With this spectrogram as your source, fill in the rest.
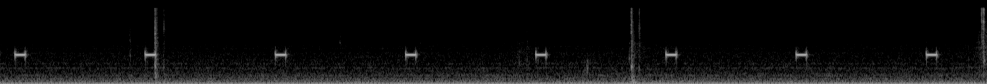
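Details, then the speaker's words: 2006 Citroen C3 petrol with a used replacement radio: short high beeps repeat evenly about every 1.3 seconds in a quiet cabin while the radio works fine. It is a security lockout because the radio is coded to another car's VIN. "Okay, I'm sure you can hear it, this constant beep. The radio works. Okay, the radio works fine, but obviously it does that."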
